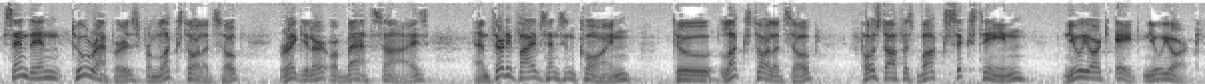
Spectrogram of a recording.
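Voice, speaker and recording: A man's voice: mid-range voice, sing-song, unhurried, bright, forceful tone, breathy edge. A man announcing an advertisement in 1940s radio style. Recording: dull old radio recording, long reverb.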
